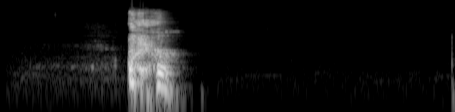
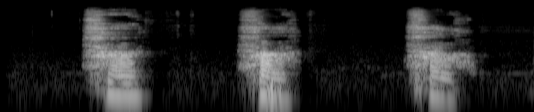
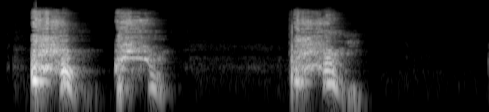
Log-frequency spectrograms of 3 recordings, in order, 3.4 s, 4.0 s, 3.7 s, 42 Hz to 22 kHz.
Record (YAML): cough_length: 3.4 s
cough_amplitude: 31354
cough_signal_mean_std_ratio: 0.23
exhalation_length: 4.0 s
exhalation_amplitude: 17495
exhalation_signal_mean_std_ratio: 0.41
three_cough_length: 3.7 s
three_cough_amplitude: 32761
three_cough_signal_mean_std_ratio: 0.38
survey_phase: beta (2021-08-13 to 2022-03-07)
age: 45-64
gender: Male
wearing_mask: 'No'
symptom_cough_any: true
symptom_runny_or_blocked_nose: true
symptom_sore_throat: true
symptom_fatigue: true
symptom_headache: true
smoker_status: Never smoked
respiratory_condition_asthma: false
respiratory_condition_other: false
recruitment_source: Test and Trace
submission_delay: 1 day
covid_test_result: Positive
covid_test_method: RT-qPCR
covid_ct_value: 16.4
covid_ct_gene: ORF1ab gene
covid_ct_mean: 16.6
covid_viral_load: 3600000 copies/ml
covid_viral_load_category: High viral load (>1M copies/ml)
